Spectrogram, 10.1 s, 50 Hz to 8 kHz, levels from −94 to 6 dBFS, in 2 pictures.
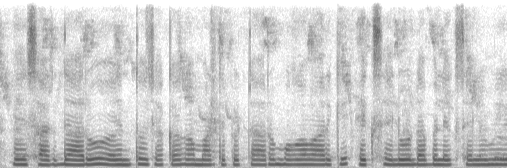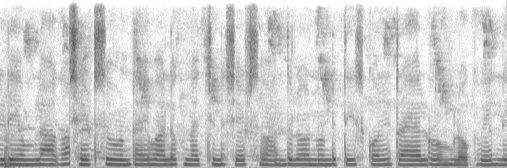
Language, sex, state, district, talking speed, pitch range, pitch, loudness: Telugu, female, Andhra Pradesh, Guntur, 130 wpm, 225-235 Hz, 230 Hz, -33 LUFS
